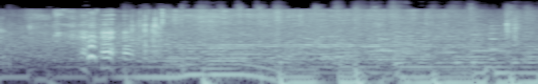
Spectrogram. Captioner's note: laughing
